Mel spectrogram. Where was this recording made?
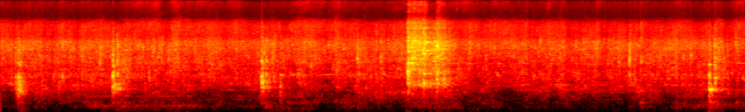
in a kitchen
